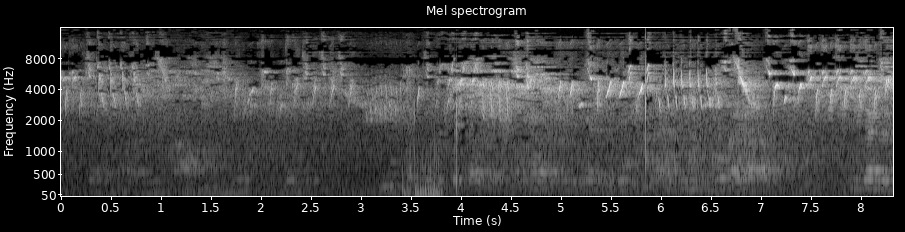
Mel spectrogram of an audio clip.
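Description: A European goldfinch sings a fast, tinkling, liquid twitter of high notes and buzzy trills that runs on without pause, with a brief low thump midway.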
